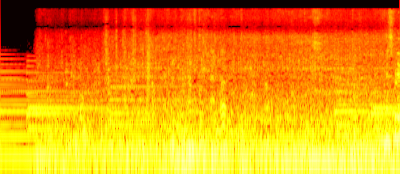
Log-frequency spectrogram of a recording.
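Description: Piano music cuts off right at the start, giving way to a loud, uneven low rumble from the live outdoor recording; a person's brief exclamation comes near the end.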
